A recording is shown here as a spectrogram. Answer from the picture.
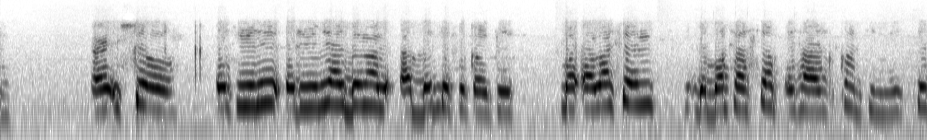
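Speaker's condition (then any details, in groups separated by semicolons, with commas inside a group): Cerebral palsy; present from birth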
